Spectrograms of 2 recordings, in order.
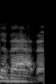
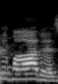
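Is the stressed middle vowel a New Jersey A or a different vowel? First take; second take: New Jersey A; different vowel. First: The middle vowel is the New Jersey A. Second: The middle vowel is not the New Jersey A. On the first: It names the state where locals live. "but we live in Nevada. It's like a New Jersey A" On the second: It names the mountain range. "So it's the Sierra Nevadas"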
